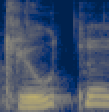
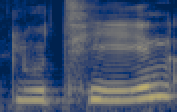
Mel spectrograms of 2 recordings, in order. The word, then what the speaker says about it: Gluten: Im Duden steht, soweit ich weiß, Gluten, aus dem Grund, dass sehr viele wissenschaftliche Begriffe auf diese betonte letzte Silbe enden. Aber wenn man es sprachhistorisch anschaut, dann wäre es Gluten, weil auf Latein war die Betonung auf der U-Silbe.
